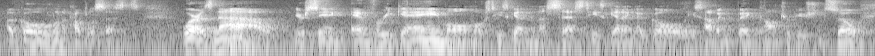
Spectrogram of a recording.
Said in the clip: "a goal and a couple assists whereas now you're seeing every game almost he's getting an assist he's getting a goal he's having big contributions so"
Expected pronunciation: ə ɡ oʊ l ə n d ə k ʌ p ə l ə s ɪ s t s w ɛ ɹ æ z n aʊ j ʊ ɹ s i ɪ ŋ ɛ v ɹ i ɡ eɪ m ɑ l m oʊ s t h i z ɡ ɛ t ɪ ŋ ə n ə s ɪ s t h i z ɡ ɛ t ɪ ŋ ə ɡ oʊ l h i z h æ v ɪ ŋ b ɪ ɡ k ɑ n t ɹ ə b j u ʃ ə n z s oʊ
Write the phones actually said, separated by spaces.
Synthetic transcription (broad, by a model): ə ɡ oʊ l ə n ə k ʌ p l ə s ɪ s t s w ɛ ɹ æ z n aʊ j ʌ ɹ s i ɪ ŋ ɛ v ɹ i ɡ eɪ m ɑ l m oʊ s t h i z ɡ ɛ t ɪ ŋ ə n ə s ɪ s t h i z ɡ ɛ t ɪ ŋ ə ɡ oʊ l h i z h æ v ɪ ŋ b ɪ ɡ k ɑ n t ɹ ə b j u ʃ n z s oʊ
